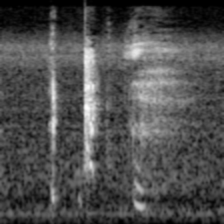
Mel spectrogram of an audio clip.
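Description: Two quick sneeze bursts, then a drawn-out intake with a weak, aborted third sneeze; ordinary sneezing with a false start.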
